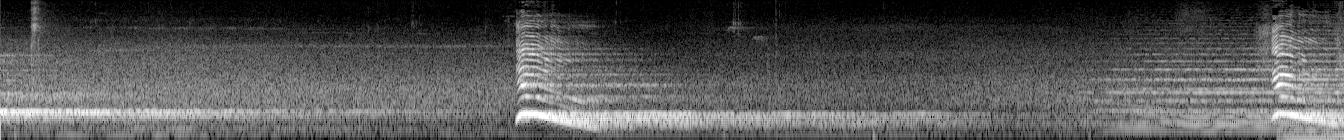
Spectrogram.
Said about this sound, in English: it's got a crazy reverb, and you'll hear as I enter the tunnel how it starts picking up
